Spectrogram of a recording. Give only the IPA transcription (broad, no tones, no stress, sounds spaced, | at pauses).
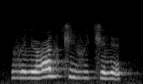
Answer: v ɪ l ø ʕ i v t͡ʃ i v i t͡ʃ ɪ l ɪ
